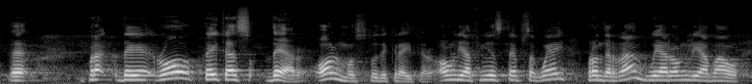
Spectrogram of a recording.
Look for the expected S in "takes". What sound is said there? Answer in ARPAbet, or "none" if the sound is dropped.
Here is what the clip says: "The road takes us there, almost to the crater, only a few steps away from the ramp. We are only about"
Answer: none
